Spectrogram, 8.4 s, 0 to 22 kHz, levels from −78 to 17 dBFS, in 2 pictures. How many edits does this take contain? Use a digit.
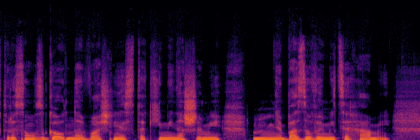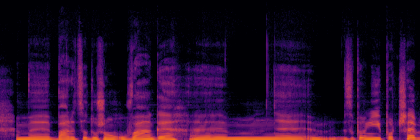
1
